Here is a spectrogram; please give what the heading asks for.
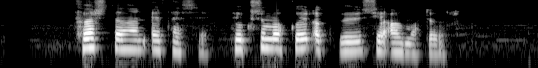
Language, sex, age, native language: Icelandic, female, 50-59, Icelandic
